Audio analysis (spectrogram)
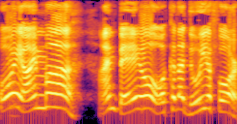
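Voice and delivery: small, high-pitched gnome voice. Game master voicing a gnome greeting players as they walk in, gnome character voice. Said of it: "and he he greets you".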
